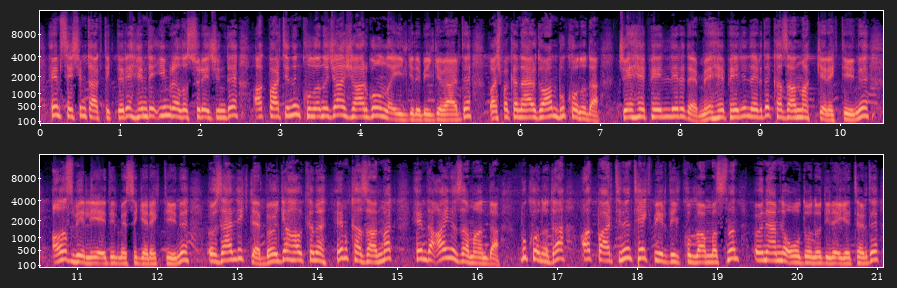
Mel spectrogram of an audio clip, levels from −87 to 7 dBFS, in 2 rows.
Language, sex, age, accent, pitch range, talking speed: Turkish, male, 50-69, native, 165-215 Hz, 140 wpm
